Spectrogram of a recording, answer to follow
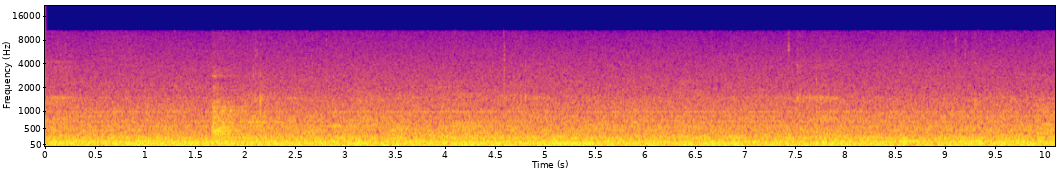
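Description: Steady low hum and hiss of room background noise, at a constant level, with a faint brief sound about two seconds in.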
